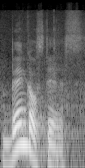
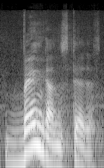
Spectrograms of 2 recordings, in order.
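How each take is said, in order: First: The final n of vengan is dropped. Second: The final n of vengan is pronounced.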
